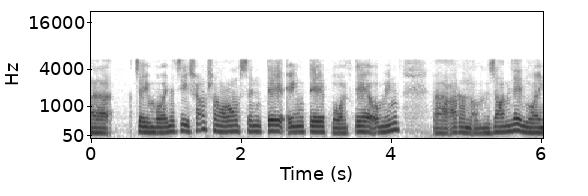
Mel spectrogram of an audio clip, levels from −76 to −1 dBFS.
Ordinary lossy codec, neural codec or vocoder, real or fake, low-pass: none; codec, 16 kHz, 2 kbps, FreqCodec, smaller model; fake; 5.4 kHz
